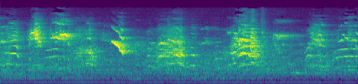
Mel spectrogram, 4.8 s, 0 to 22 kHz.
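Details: Fourteen Baudin's black cockatoos feeding on marri seeds at Narrikup on 23 December 2022 give harsh, wailing, overlapping calls with sharp down-slurred notes, repeated roughly every second by several birds.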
